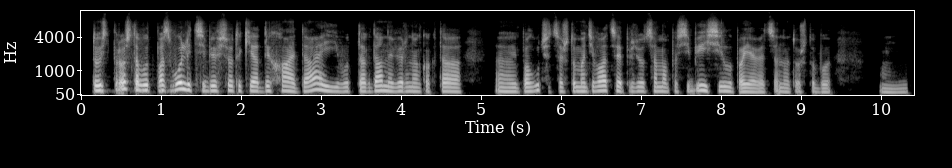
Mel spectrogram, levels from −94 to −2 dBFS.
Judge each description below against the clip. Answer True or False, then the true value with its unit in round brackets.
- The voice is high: False (170 Hz)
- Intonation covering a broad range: False (3.0 semitones)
